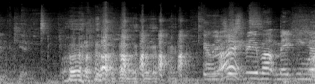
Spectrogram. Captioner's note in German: Gelächter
